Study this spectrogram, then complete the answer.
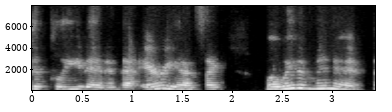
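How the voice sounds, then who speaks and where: A woman speaks with a French accent, her fairly high voice moving in lively intonation. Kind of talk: casual chat.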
